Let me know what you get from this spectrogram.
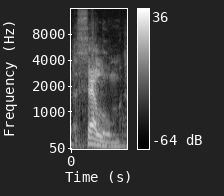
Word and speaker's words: coelum: Per començar, la O i la E ja des de molt antic, des de l'edat mitjana es pronuncia una E. Celum.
